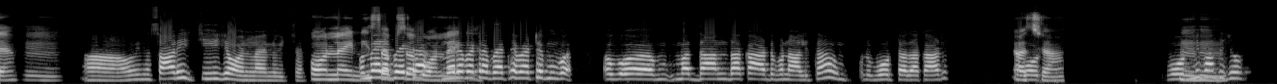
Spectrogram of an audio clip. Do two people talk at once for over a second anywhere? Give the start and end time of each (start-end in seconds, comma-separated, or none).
3.2-4.8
